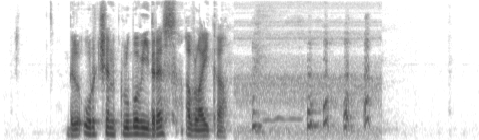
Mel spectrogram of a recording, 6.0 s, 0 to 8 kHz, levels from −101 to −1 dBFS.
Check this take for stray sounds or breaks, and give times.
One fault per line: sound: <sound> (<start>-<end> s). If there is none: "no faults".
sound: laugh (3.1-4.7 s)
